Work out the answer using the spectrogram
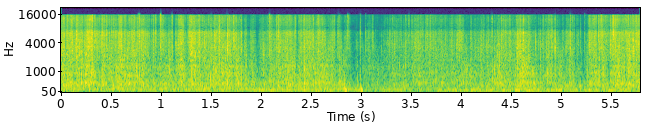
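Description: Heavy rain on a car's windshield and roof heard from inside the cabin, a steady hiss over the low hum of the moving car, with a brief knock about three seconds in.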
